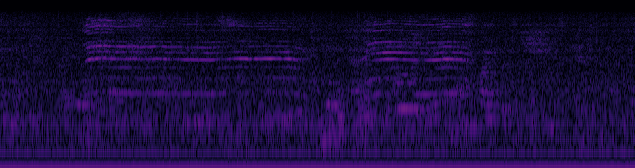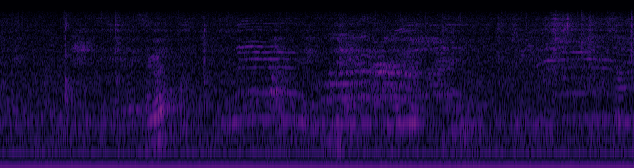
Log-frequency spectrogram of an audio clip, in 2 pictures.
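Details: Pet cat Niko, said to be nervous and glancing behind him, lets out several stretched, tonal meows early on and another wavering run later, while human voices chatter and room noise hisses throughout.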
